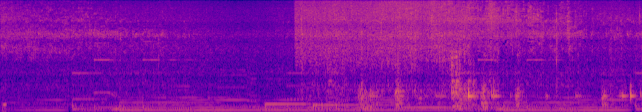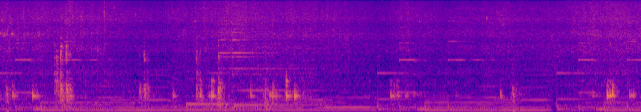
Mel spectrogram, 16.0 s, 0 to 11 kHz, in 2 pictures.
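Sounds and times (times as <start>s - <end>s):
mushrooms sizzling in oil: 0.0s - 16.0s
tongs clicking and scraping pan: 3.7s - 16.0s.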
